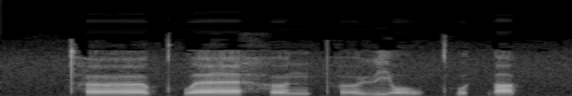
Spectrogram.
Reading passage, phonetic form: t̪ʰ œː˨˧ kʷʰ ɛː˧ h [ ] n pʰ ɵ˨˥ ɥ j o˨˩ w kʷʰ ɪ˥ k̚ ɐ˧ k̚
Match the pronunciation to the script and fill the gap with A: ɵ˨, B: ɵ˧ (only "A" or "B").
B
